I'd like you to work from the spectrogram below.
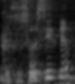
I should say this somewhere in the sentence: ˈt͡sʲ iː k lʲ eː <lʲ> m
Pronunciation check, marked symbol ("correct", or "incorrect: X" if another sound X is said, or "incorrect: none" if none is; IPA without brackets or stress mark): incorrect: none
